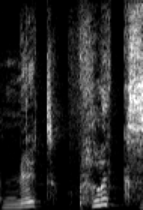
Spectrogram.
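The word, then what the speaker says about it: Netphlix: So my new show is called Netplix. Netplix. With a PH, but the H is silent.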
